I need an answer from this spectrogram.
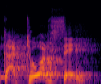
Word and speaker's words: catorce: The only one, 14, catorce, 3 syllables, and quince, 2 syllables.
